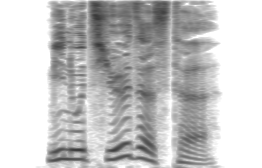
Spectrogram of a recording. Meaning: inflection of minutiös: 1. strong/mixed nominative/accusative feminine singular superlative degree 2. strong nominative/accusative plural superlative degree
- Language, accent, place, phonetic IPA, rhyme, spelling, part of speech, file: German, Germany, Berlin, [minuˈt͡si̯øːzəstə], -øːzəstə, minutiöseste, adjective, De-minutiöseste.ogg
